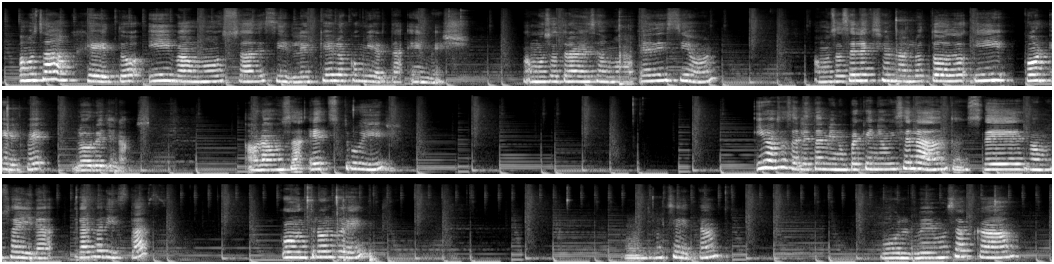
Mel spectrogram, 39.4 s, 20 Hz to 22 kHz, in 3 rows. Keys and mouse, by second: 1.2-5.7 drag, 7.7 Tab, 9.6 middle click, 11.2 a, 13.2 f, 15.1-16.4 middle drag, 17.5 e, 27.2 2, 28.6 middle click, 30.5 ctrl+b, 33.6 ctrl+z, 34.4 ctrl+z, 36.5 click, 38.8 shift+click.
